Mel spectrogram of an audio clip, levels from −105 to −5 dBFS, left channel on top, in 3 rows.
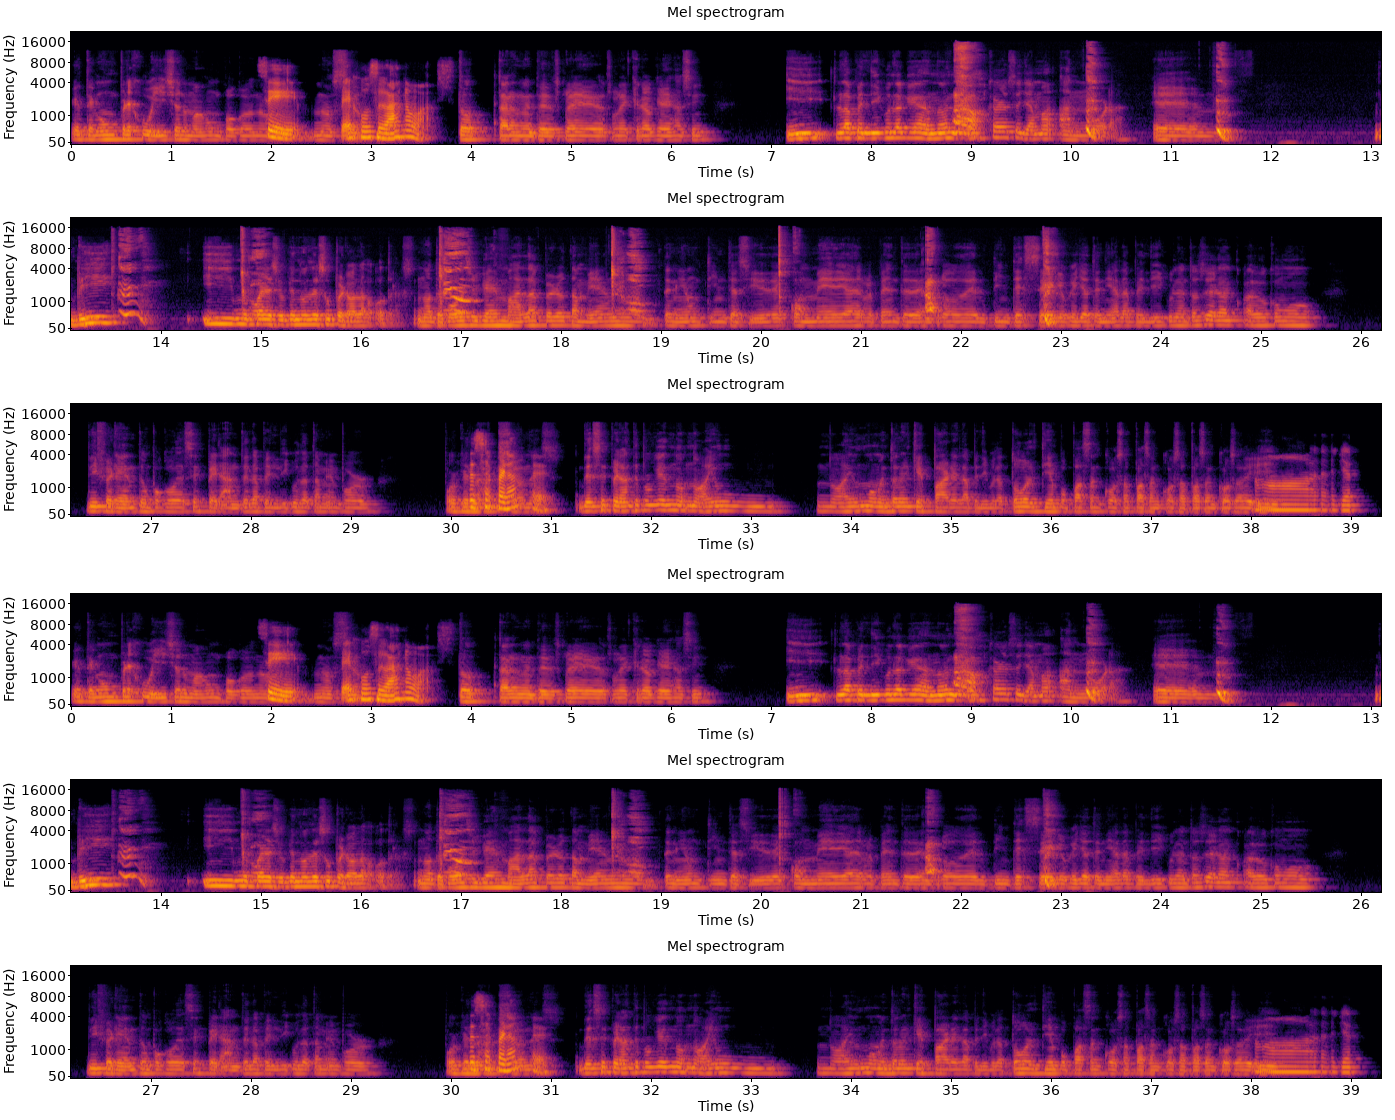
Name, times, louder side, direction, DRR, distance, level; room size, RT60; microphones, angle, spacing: voice 1, 0.0-2.9 3.9-6.4 7.1-10.5 10.8-11.6 13.0-13.7 14.4-25.5 26.4-29.2 29.9-30.9 31.3-33.3 33.7-38.3, equal, 55° left, 1.5 m, -37 dB
voice 2, 1.9-2.2 2.7-3.5 30.5-31.0 38.0-39.0, left 1 dB, 25° left, 0.8 m, -31 dB
sound 1, 8.8-9.2 10.1-10.4 11.5-11.7 12.2-12.3 13.5-13.9 14.8-15.2 16.8-17.3 18.5-18.9 20.2-20.5 21.6-21.8 22.8-23.0 23.3-23.4, left 3 dB, 85° left, 1.0 m, -34 dB
9.7 x 9.6 x 3.0 m
head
